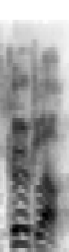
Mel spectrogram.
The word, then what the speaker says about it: Kudla: It's not kudos. It's Kudla.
